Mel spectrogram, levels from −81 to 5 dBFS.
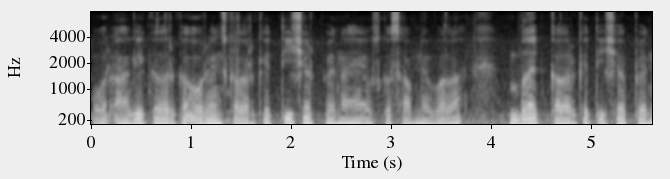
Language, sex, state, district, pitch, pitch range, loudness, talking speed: Hindi, male, Arunachal Pradesh, Papum Pare, 115 Hz, 110-120 Hz, -15 LUFS, 215 wpm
